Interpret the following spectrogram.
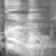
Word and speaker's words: could: पहली बात तो इस कुड में जो एल लगा है वो होता है साइलेंट। कुड नहीं पढ़ते क्या पढ़ते हैं? कुड।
